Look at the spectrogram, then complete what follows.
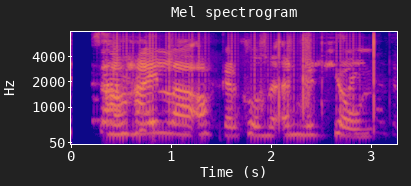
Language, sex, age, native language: Icelandic, female, 13, Icelandic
